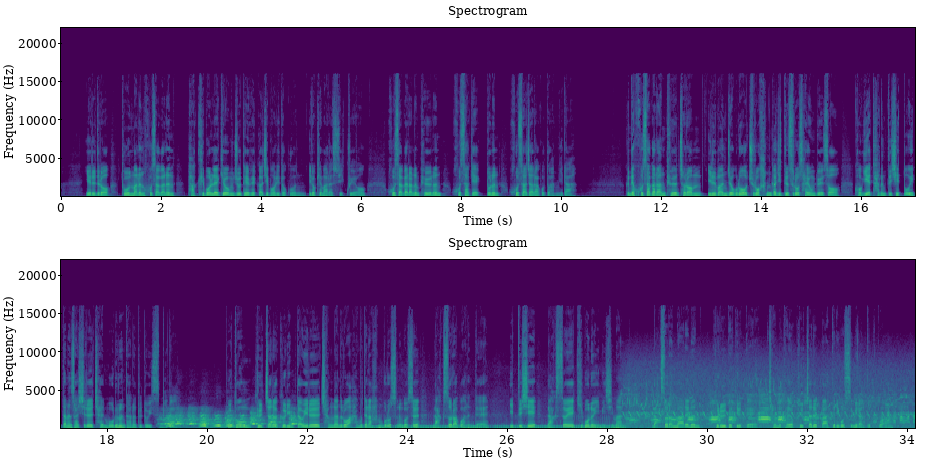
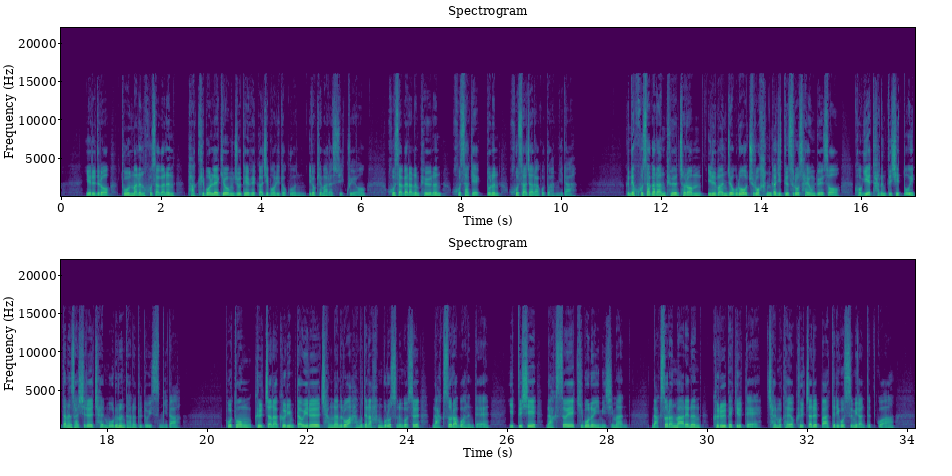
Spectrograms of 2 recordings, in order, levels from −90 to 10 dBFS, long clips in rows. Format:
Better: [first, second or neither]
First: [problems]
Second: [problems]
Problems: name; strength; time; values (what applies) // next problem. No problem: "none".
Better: second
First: animal sounds; loud; from 19 s on; as loud as the speech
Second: none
